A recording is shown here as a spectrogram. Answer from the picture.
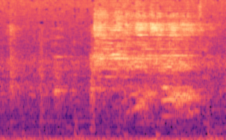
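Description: Crockery shattering: a sudden noisy crash about a second in that carries on for about a second.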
